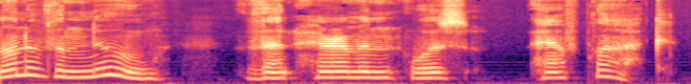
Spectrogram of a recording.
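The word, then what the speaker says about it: Herriman: Also, you know, there was just a brilliant biography of George, how do you say Harriman? – The cartoonist who did Crazy Cat.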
